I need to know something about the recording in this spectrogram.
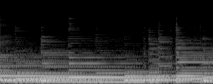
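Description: Acoustic guitar playing ringing chords over a stepping bass line, a short instrumental passage between sung lines of a solo guitar-and-voice song.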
